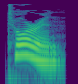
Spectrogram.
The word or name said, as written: tauren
